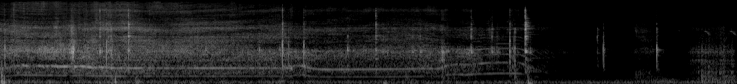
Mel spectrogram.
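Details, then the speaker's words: Pro Boat Jet Jam RC jet boat after a brushless motor upgrade, running on 2S on a muddy pond; high motor whine jumps in pitch as the intake sucks air and cavitates, losing propulsion until throttle is released. "sounds like it almost like if it was a normal boat that it broke the propeller but what's going on is it's starting to suck air cavitating and then it loses all propulsion"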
